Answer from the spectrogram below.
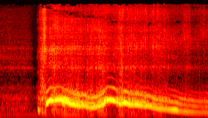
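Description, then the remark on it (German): A voice imitates the motor of a vacuum cleaner as Frau Usebuse vacuums dust with the suction tube, a sustained, wavering hum that rises and falls in pitch, starting abruptly and droning steadily for about two seconds before tapering off. “macht der Staubsaugermotor und hört Frau Usebuse aus dem Saugrohr und der Staub verschwindet im Staubsauger, im Staubbeutel.”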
